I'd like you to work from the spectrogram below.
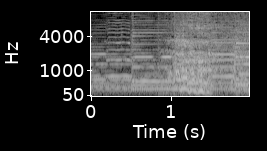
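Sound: horse neighing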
